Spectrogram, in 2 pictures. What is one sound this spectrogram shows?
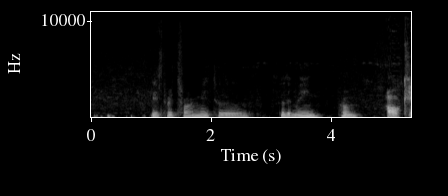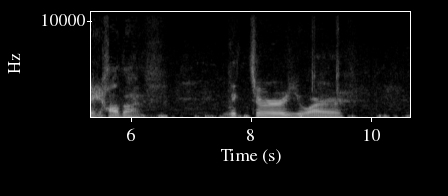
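A man speaks calmly and clearly into a microphone, heard as if over an online call.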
